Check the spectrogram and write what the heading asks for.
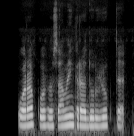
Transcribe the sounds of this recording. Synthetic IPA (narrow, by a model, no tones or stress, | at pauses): wɑɾaːfkʰʊwʊħuːsaːmɛjŋkʰɐɾaːd̪uːrd͡ʒɔːɡt̪ʰɐ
